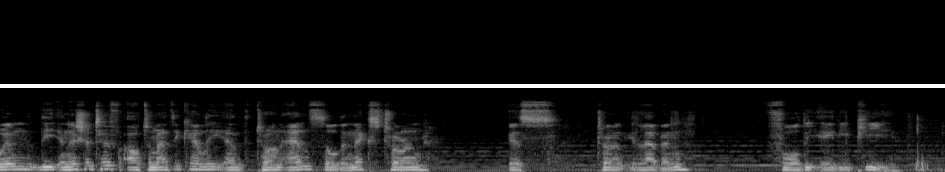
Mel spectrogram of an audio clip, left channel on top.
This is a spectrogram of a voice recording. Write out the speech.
the initiative automatically and the turn ends, so the next turn is turn 11 for the ADP.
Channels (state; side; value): silent; left; digital silence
